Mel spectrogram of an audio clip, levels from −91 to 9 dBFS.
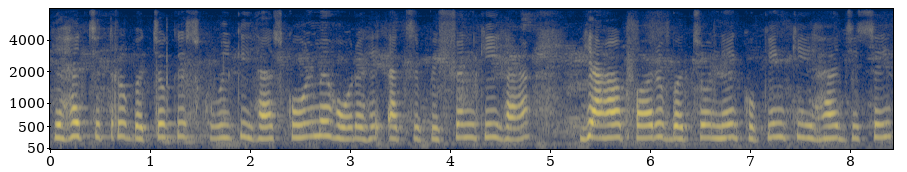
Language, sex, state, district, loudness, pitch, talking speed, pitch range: Hindi, female, Haryana, Rohtak, -18 LUFS, 270 Hz, 155 wpm, 255-280 Hz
